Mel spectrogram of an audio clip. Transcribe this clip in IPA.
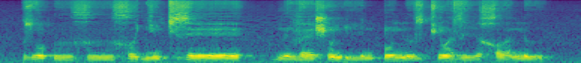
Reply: z õ ʔ ɯː x ɯː x ɤ ɟ ĩ c z eː | b ẽ v ɛ ʃ ɔ̃ ʎ iː n ʔ õ n ɯ z t͡ɕ ɔ̃ ɐ̯ z iː χ ɤ ɐ̯ n ɯ

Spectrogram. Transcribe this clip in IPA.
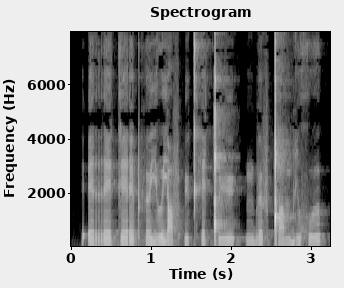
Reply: ʔ e r e k e ɾ e pʰ ø j ɯ j ɑ f ʔ y kʰ e ǃ y | m b ø f ǃ ɑ m b i xʷ ɯ

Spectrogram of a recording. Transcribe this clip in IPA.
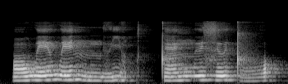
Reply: ɔ̃˩˧ w e˧˥ w e˧˥ nː ə̤˩˧ j ə̤˩˧ q tː ɛ̃˩˧ ŋ͡m ɨ˧˥ z ɯ˧˥ t ɔ̤˩˧

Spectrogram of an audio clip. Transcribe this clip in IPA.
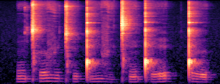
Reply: ũ ǀʰ ɘ v y ǀʰ y ǃ i v e̤ ǀʰ ẽ ǃʰ e | ǃ ɘ

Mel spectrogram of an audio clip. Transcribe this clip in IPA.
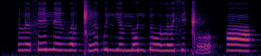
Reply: l ɘ s e n e v ə l ɡ͡ǁ ɘ ɓ ɨ nʲ j ə l n o nʲ ɗ o l ɵ sʲ o ɡ͡ǁ o̰ | ɒ

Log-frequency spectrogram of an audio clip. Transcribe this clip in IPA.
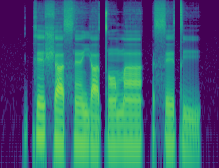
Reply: k e˦ ʃ a˧ s ɛ̃˧ j a˨ t ɔ̃˧ m ã˧ | s e˧ t i˨

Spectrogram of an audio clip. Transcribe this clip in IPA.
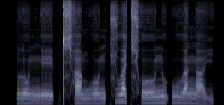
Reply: l o˨˩ n ŋ eː˨˩ p̚ t͡ɕʰ a˧ m w o˦˥ n t͡ɕ u˥˩ a̯ t͡ɕʰ oː˦˥ n u˦˥ ʔ w u˧ a̯ ŋ a˨˩ j

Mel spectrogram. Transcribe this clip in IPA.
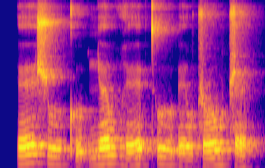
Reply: ɘː ʃ uː kʼ u ʔ ɲ əː w ɦ ɘː ʔ tʼ uː ʔ ɘː w ʈ͡ʂ oː w ʈ͡ʂ ə

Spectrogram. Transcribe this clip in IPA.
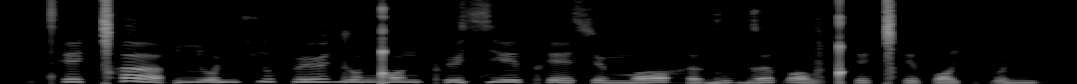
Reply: tʰ e ǀʰ ɐ | ʎ o nʲ ç ʊ p ø d o ŋ͡ǃ ɔ n pʰ ʏ sʲ e pʰ e s ʏ m ɔ h ə ɡ u ɡ ə ɓ ɔ v ǃʰ ɪ ǀʰ ɪ p ɔ ç ɓ ʊ nʲ

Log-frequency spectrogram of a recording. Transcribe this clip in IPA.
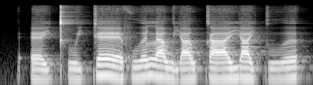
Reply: ʔ ɛː˩˧ j kʰ u˩ j k ɛː˥˨ f u˧˥ ə̯ l a˥˨ w j a˧˥ w k aː˧˥ j a˥˨ j k u˧˥ ə̯

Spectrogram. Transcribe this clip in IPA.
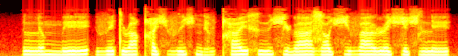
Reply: lː ə˩ mː eː˩˧ | v e˩ t ɹ a˩ qʰ e˩ ç v ɪː˩˧ ç ŋ ɛ̤˩ v qʰ eː˩˧ x ɨː˩˧ ç ɪ˩ ɳ aː˩˧ z ɒ˩˧ ç ɪ˩˧ v aː˩˧ ɭ ɛ˩ ç a˩ ç lː e˩

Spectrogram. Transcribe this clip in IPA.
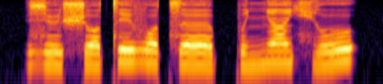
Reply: z ʏː ʃ ɔ t e v ɔ t͡s ɜː pː ə ɲ ãː ç o

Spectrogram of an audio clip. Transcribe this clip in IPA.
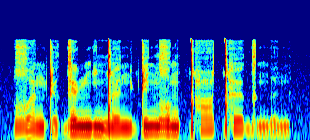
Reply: ʁʷ ɑ˧ ŋ ʈ ə˩ ɡ æ˥ ɳ ŋ i˥ ŋ͡ǃ œ˧ n i˧ ʈ i˥ n ʁʷ ʌ˥ ŋ ǃʰ ɑ˧ ǃʰ œ˧ ɡ ə˩ ŋ ə˩ n

